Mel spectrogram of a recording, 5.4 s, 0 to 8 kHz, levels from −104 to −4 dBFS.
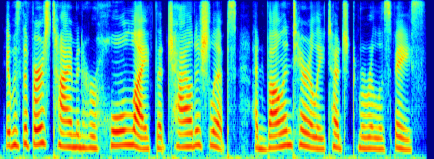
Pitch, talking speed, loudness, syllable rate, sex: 235 Hz, 190 wpm, -18 LUFS, 5.2 syllables/s, female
